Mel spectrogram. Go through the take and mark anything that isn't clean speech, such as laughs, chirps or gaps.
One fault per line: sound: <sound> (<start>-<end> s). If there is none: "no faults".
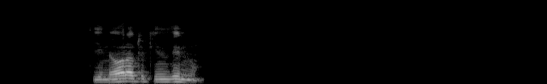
no faults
